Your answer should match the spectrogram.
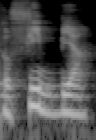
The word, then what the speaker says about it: fibbia: You can hear that I pronounce a very strong B, precisely because this is a double B. So I say /fibbia/, not /fibia/.Fibbia.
